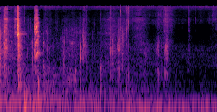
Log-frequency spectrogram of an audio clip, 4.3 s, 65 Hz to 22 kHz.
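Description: The door of a 1979 Chevy Silverado pickup being opened: a few short clicks and knocks from the latch and door, over a low rumble.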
